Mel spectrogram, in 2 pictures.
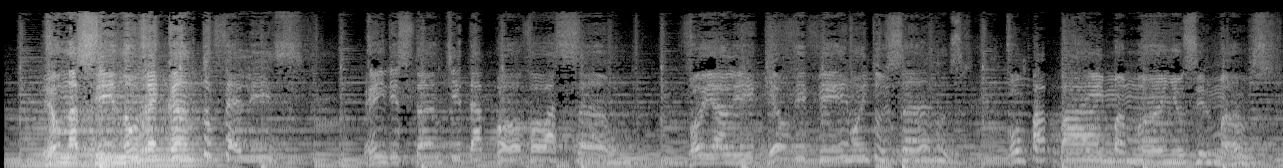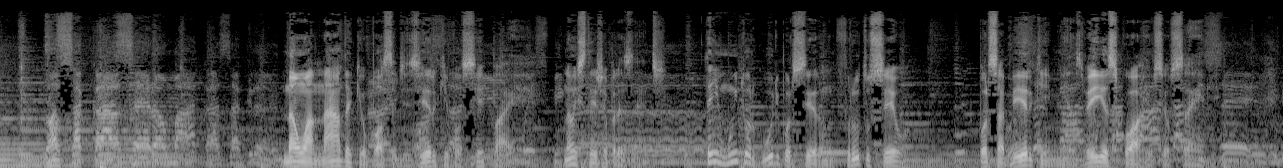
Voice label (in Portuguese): masc, Dia dos Pais – Voz Masculina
